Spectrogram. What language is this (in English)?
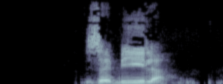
Tem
